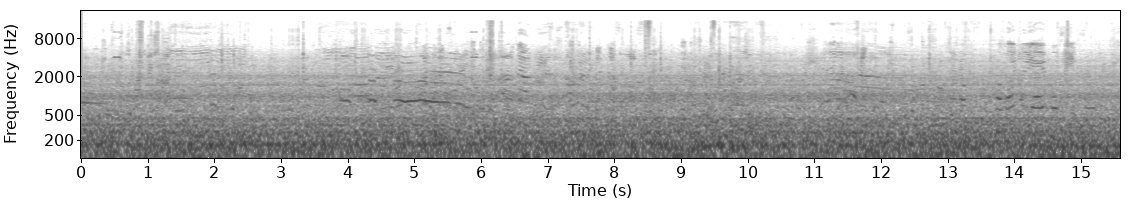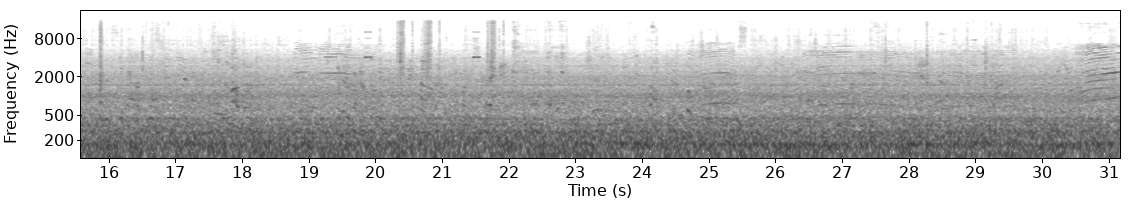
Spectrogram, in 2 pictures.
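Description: Steady cabin drone of a Boeing 737-800 on approach with flaps extended: its CFM56 turbofans and the airflow over the fuselage make an even, deep noise. Faint passenger voices sound through it.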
